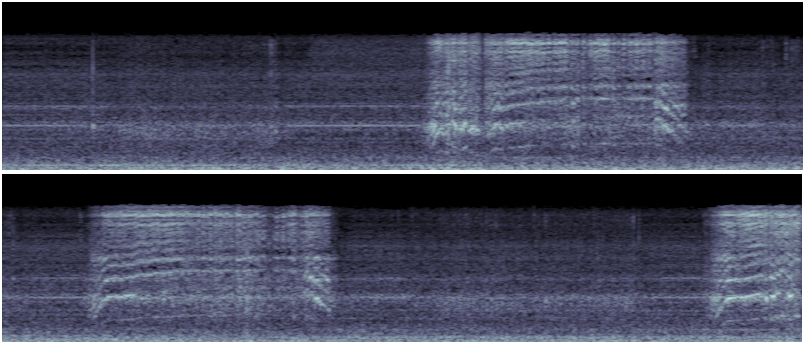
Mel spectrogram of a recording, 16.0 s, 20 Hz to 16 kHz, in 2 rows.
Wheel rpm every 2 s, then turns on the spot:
10, 10, 100, 70, 50, 110, 20, 40.
2-4 12-14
